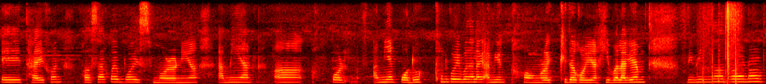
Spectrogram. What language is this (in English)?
Assamese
